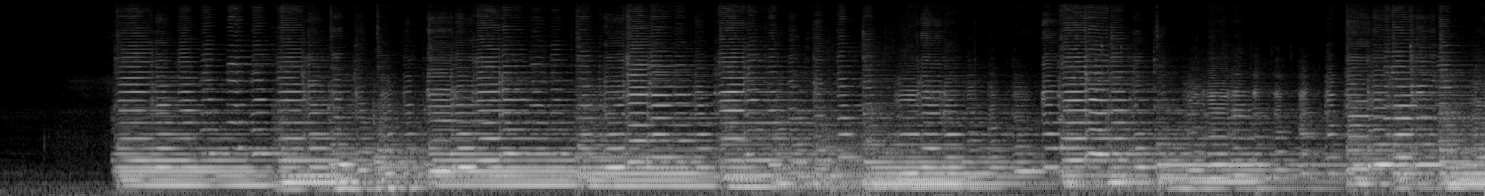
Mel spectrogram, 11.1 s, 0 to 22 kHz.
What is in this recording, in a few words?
Violin Sonata in F Major, III. Vivace; Corelli; Violin Sonatas Op. 5; La gioia; Lina Tur Bonet; Musica Alchemica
